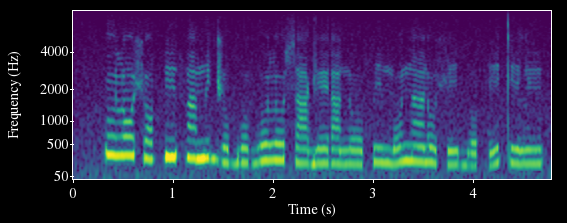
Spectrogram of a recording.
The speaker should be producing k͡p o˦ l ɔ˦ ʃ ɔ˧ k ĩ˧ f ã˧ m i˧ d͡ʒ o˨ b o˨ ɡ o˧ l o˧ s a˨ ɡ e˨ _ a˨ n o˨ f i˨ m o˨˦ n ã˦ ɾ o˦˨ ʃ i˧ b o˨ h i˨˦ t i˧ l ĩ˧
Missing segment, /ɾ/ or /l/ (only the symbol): ɾ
